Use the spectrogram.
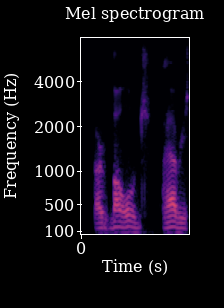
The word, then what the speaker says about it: Bolg: It's really Bold or Bulge, however you say his name. It's Bulge.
